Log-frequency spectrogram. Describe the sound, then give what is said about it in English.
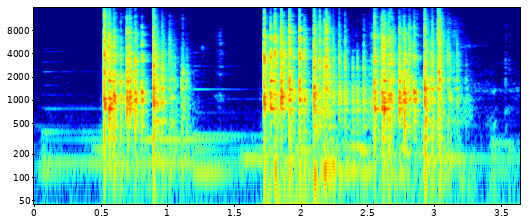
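Dice clatter and tumble through a dice tower in two separate bursts, a short rattle and then a longer run of sharp clicks and clacks, with no talking, as players roll for insight and investigation checks. “I'm not using your dice tower anymore.”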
